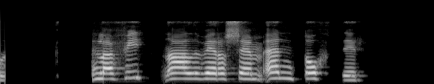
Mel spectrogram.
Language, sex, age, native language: Icelandic, male, 12, Icelandic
